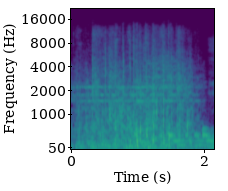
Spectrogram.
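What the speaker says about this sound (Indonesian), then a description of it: "Akhirnya tim yang kasihan dengan Kit, ia membawanya pergi dengan menggunakan kuda." Horse galloping away in a film scene, quick hoofbeats clattering in a fast, uneven rhythm over a busy soundtrack backdrop, fairly close and prominent for a couple of seconds.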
